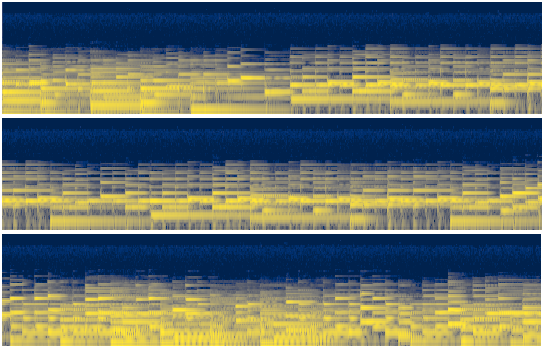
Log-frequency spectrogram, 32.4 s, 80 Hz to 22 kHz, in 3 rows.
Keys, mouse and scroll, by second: 0.8 alt+click, 2.6 alt+click, 5.2 alt+click, 5.6 alt+click, 6.4 space, 6.6 click, 6.7 space, 7.6 alt+click, 9.4 alt+click, 11.1 space, 11.3 click, 11.4 space, 11.8 alt+click, 13.0 space, 13.1 click, 13.3 space, 14.2 click, 14.8 ctrl+-, 16.4 space, 16.5 click, 17.4 ctrl+=, 18.8 ctrl+click, 19.7 ctrl+g, 20.4 ctrl+-, 20.8 click, 22.0 ctrl+=, 22.8 space, 23.0 click, 23.1 space, 23.7 ctrl+=, 26.1 click, 29.6 space, 30.0 b, 31.0 click.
